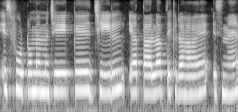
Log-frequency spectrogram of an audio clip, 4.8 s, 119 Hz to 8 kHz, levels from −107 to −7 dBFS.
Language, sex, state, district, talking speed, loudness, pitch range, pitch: Hindi, female, Haryana, Charkhi Dadri, 165 wpm, -13 LUFS, 245-260 Hz, 255 Hz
